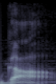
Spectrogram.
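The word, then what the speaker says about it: ガ: The G sound is always pronounced as hard G. Don't be tempted to pronounce it like a J.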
